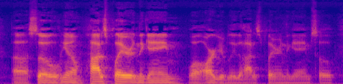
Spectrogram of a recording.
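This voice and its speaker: There's audible room echo as a man with an American accent talks at a moderate pace with a very deep, low pitch. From Oklahoma. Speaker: sports card shop owner. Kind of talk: interview.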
